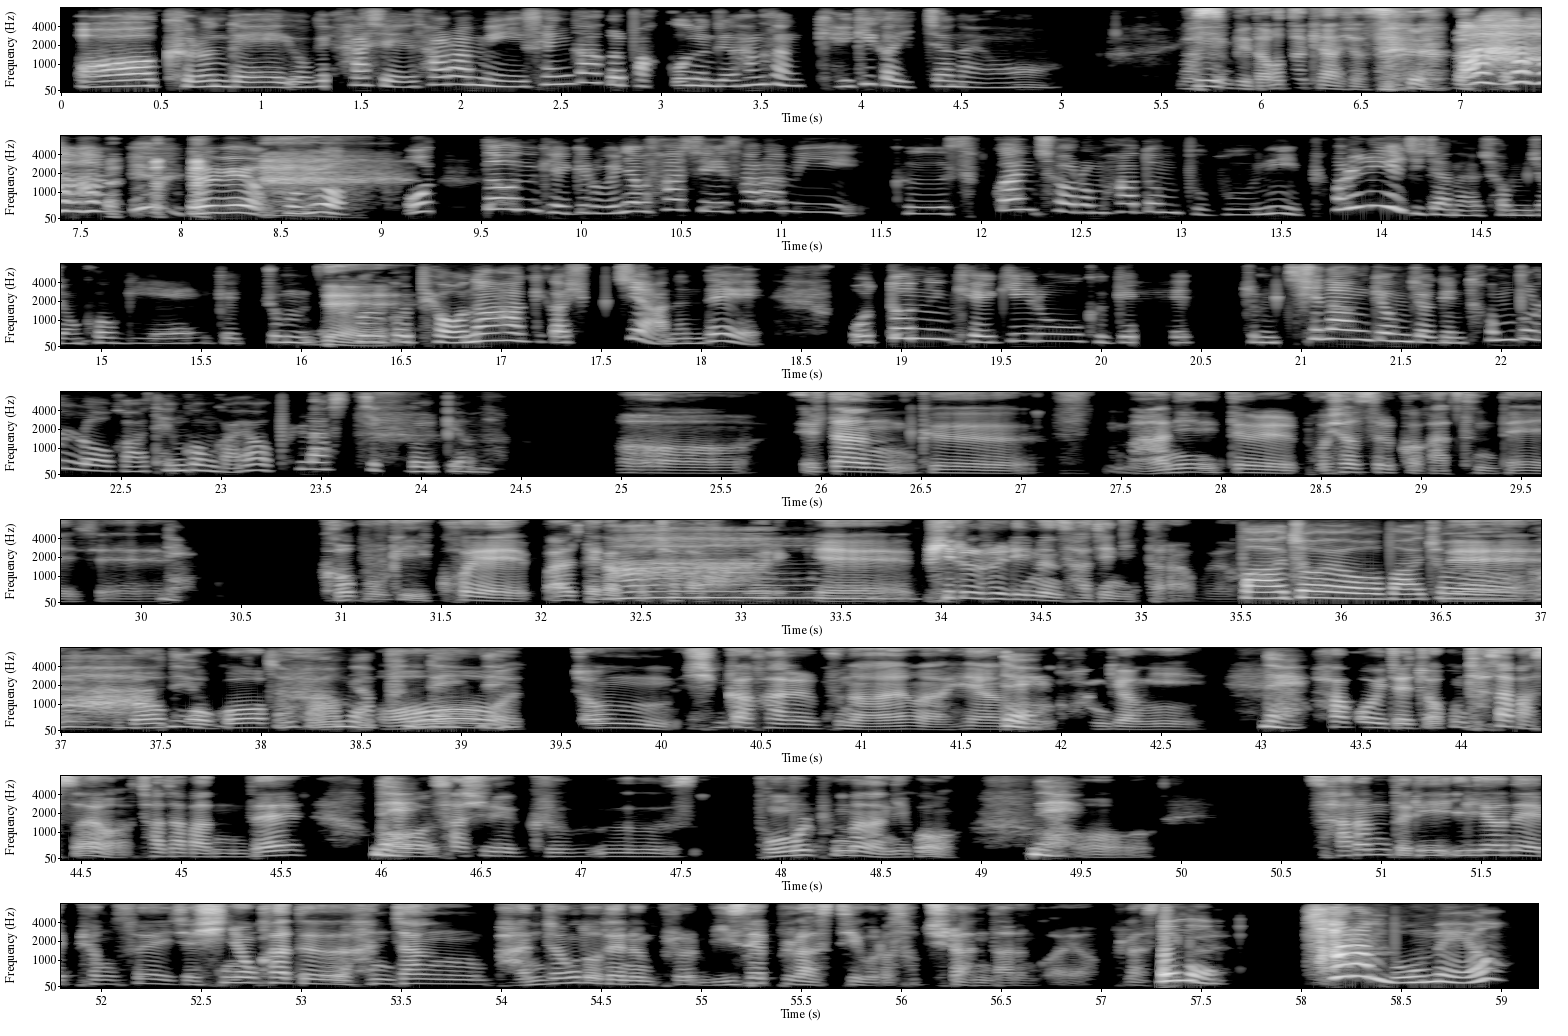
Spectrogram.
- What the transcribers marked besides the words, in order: other background noise; tapping; laugh; laughing while speaking: "아셨어요?"
- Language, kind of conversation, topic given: Korean, podcast, 요즘 집에서 실천하고 있는 친환경 습관에는 어떤 것들이 있나요?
